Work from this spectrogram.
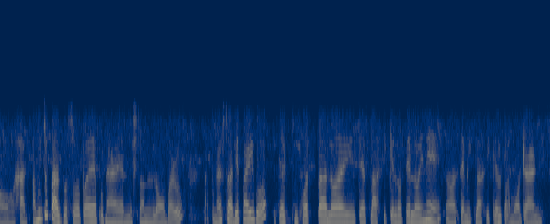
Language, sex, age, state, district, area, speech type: Assamese, female, 30-45, Assam, Biswanath, rural, conversation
